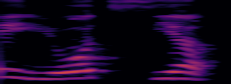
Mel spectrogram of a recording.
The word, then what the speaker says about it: योत्स्य: संस्कृत और हिंदी में अंतर ये है कि हम संस्कृत में पूरा उच्चारण करते हैं अक्षर का, जैसे योत्स्य है ना, योत्स्य।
